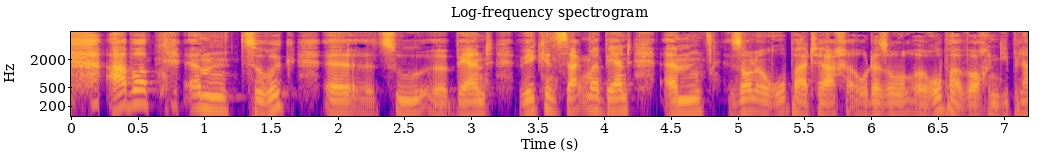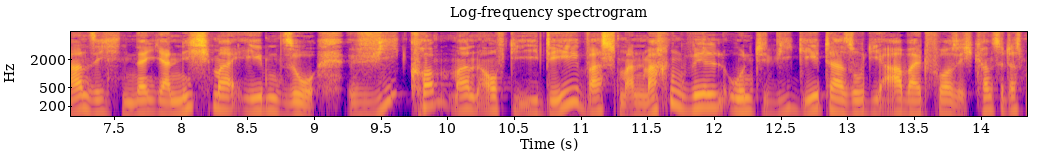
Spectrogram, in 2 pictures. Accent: Osnabrück, Lower Saxony, Germany; Ja, bei uns in Osnabrück, um da den Reigen sozusagen abzuschließen

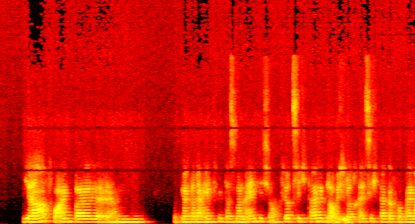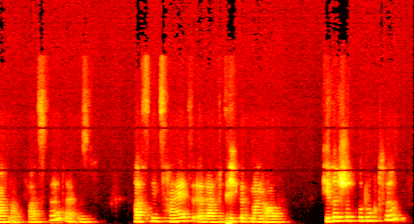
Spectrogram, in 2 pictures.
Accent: Ukraine; Wir haben bei uns in der Ukraine noch, also ganz verbreitet in vielen Teilen der Ukraine, Kuta.

